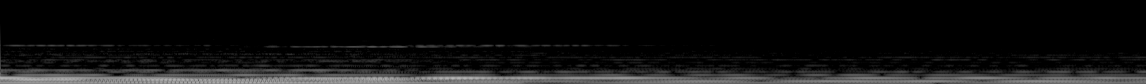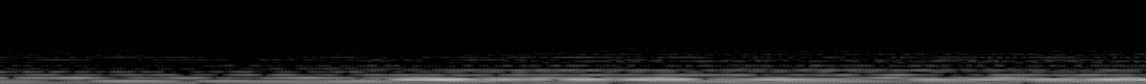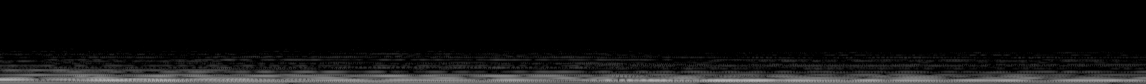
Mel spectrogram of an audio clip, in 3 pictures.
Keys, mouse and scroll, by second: 5.5 ctrl+space, 6.7 ctrl+space, 9.1 ctrl+space, 10.1 click, 12.5 click, 22.9 click, 24.0 ctrl+space, 24.8 click, 25.5 ctrl+space, 25.5 click.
